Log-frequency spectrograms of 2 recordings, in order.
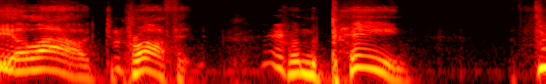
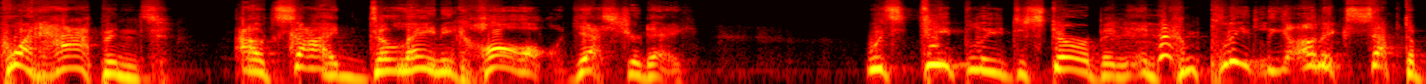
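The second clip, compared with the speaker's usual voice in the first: put-on senator voice, read-aloud delivery. Reading a senator's tweet from last night aloud: Cory Booker voice. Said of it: "I'll read it in the voice of Senator. Cory Booker".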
